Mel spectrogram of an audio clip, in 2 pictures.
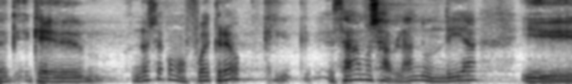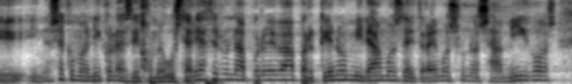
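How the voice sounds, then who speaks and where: A man giving an informal conference presentation in a halting, explanatory way, as if thinking aloud. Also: lowish voice, darkish tone. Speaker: theatre institution representative presenting a project. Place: conference hall. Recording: echoey hall with long reverb.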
